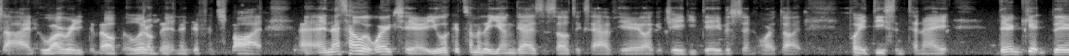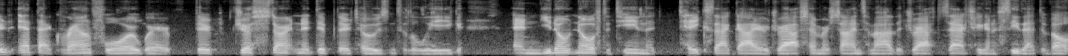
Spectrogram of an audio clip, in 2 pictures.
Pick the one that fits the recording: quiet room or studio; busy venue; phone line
busy venue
